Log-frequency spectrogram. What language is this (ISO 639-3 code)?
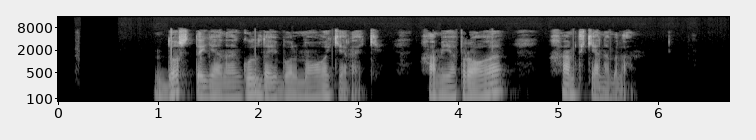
uzb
